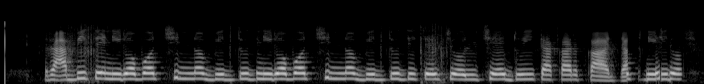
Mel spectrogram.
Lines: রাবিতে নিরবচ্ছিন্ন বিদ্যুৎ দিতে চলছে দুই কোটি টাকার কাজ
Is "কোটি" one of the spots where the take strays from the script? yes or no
yes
